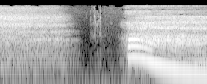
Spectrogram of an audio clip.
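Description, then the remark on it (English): A deep breath during a conscious breathing practice for stress relief: a long airy inhale, a brief pause, then a loud exhale that becomes a voiced, downward-sliding sigh. “You'll hear me breathing audibly from time to time.”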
